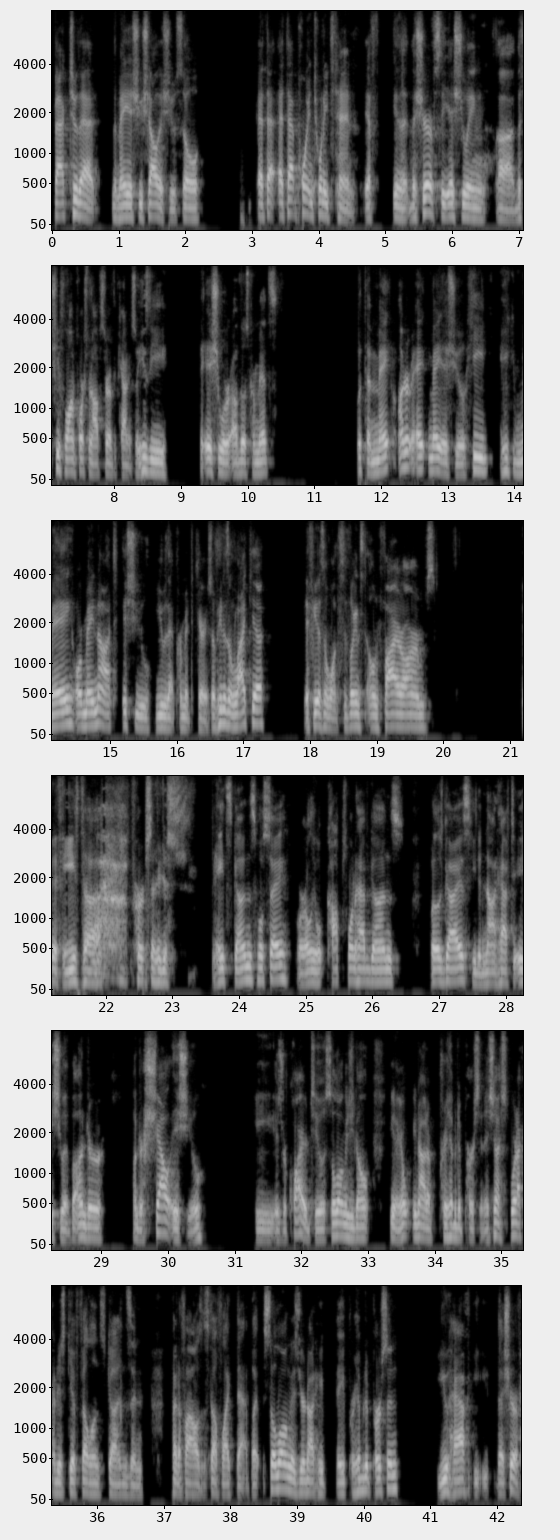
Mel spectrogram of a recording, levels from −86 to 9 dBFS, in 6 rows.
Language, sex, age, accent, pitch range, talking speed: English, male, 30-49, American, 110-130 Hz, 215 wpm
